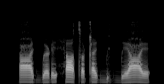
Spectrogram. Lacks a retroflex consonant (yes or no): no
